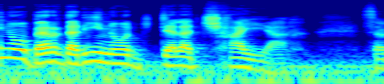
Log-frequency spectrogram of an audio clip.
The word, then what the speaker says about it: Ciaia: of as Olli Norbert of daddy nod della Chaya so it's spelt C I a I a very unusual spelling della Chaya he was an interesting guy he was born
